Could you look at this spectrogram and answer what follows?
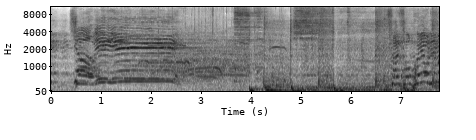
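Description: A concert crowd cheers and screams to welcome a band at a charity show. A loud, sustained roar rises with whoops and yells, a voice sings or talks over it, and musical tones start partway through.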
